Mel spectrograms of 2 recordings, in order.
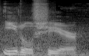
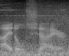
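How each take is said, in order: First: The name begins with an 'ed' sound. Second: The name begins with an 'eye' sound. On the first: The speaker calls it right. "apparently it's Edelshire" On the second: The speaker calls it wrong. "I still habitually call it Idleshire"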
